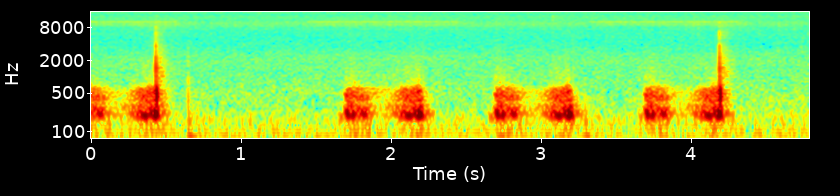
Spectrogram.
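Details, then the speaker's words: Severe mitral stenosis, bell chest piece at the mitral area, left lateral decubitus: low-pitched rumbling crescendo-decrescendo diastolic murmur after an opening snap, with presystolic accentuation before each beat. "it is a rumbling type low pitched crescendo decrescendo type with diastolic murmur at mitral area with pre-systolic accentuation after the opening snap turbulent blood flow from the left atrium into the left ventricle is responsible for the"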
